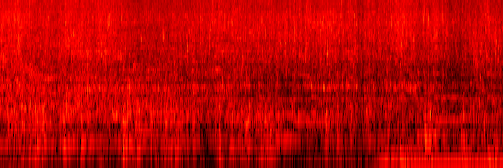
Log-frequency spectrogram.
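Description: Dirty water from a carpet extractor's recovery tank pouring out of its drain hose and splashing through a metal floor-drain grate, a steady gush with no break. This is the tank being emptied after carpet extraction.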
